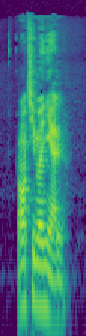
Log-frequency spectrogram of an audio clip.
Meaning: antimonial
- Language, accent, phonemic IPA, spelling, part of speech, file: French, France, /ɑ̃.ti.mɔ.njal/, antimonial, adjective, LL-Q150 (fra)-antimonial.wav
